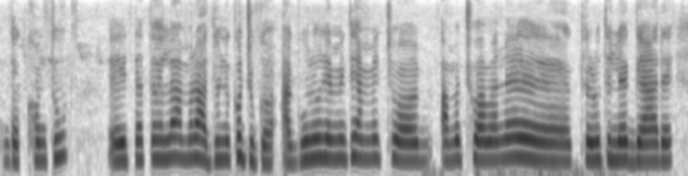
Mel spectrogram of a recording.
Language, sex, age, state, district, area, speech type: Odia, female, 18-30, Odisha, Jagatsinghpur, urban, spontaneous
